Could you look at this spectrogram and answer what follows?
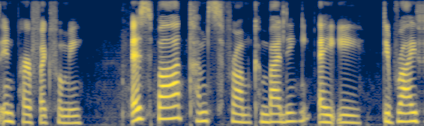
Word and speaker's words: aespa: It sounds good and rhymes with spa, like aespa.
